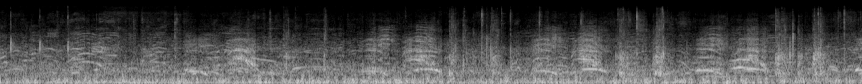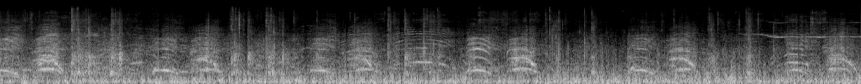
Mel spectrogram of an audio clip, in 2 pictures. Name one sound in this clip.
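Spectators and coaches shout and cheer outdoors from the sidelines.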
